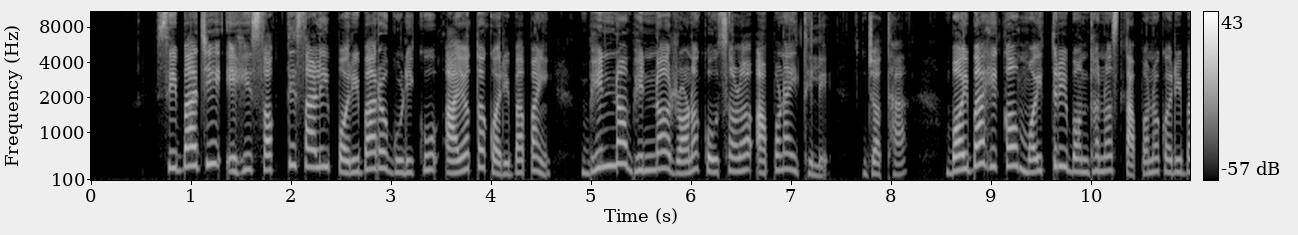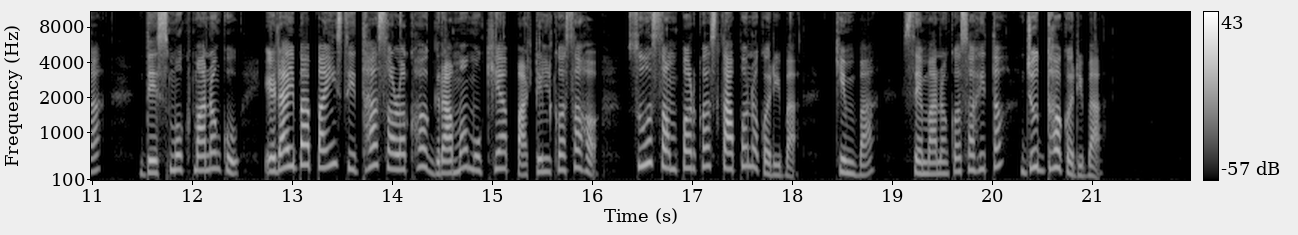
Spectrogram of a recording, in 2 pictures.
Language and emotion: Odia, neutral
